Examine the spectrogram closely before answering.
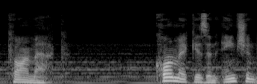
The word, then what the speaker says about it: Cormac: Pronounced Cormac.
